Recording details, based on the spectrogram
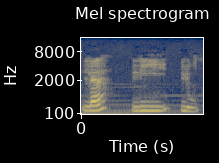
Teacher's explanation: bahagian hujung lidah, hujung lidah kita mestilah sentuh aa dengan langit atas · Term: huruf lam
